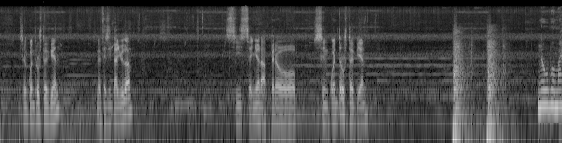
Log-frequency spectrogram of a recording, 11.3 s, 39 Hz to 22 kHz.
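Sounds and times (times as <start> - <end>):
speech: 0.4 - 2.8, 4.6 - 7.5, 10.8 - 11.2
knocking on a door: 9.0 - 10.4.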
